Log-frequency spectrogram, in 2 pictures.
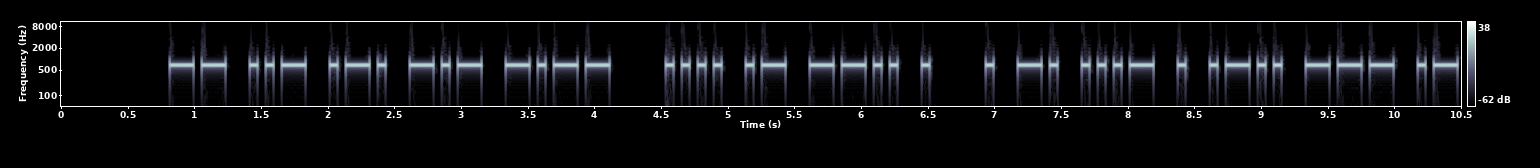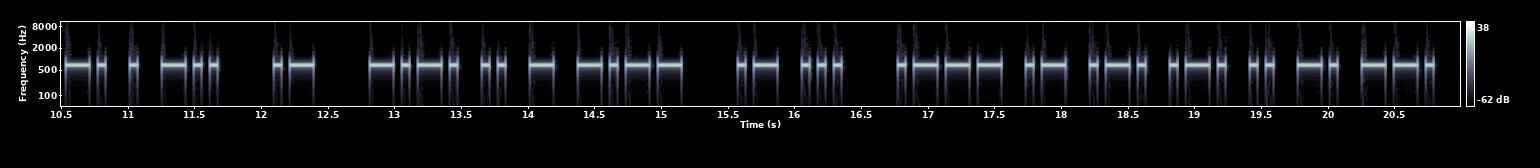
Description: Morse code, heard as a keyed tone, about 21 wpm, 700 Hz. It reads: MURKY HAZE ENVELOPED A CITY AS JARRING
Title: Pangram Challenge v2 - 20wpm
